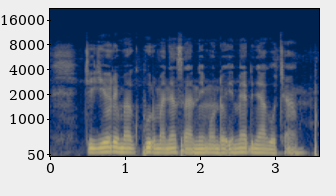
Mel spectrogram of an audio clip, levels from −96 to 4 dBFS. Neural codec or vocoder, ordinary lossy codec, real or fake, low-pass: vocoder, 24 kHz, 100 mel bands, Vocos; none; fake; none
